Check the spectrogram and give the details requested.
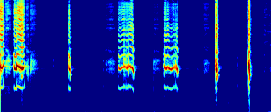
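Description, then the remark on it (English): A turkey call plays soft rolling purrs, a pair of raspy yelps and several sharp single clucks, spaced out with short silences between. Moderately loud, and no voices. “Just some purrs, some clucks, just a little double yelp.”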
